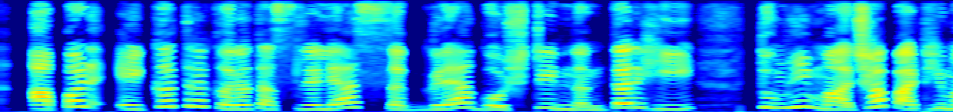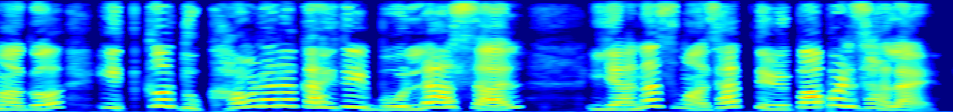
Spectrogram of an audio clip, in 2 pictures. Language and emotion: Marathi, angry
